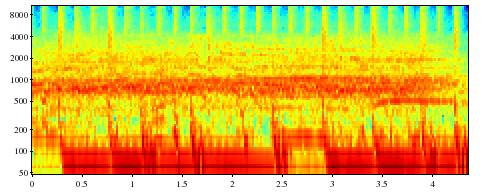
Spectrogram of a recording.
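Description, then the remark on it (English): A large live crowd cheers and whoops loudly and continuously, with a steady rhythmic clapping or pounding running through the dense roar for the whole stretch. “We got a lot of crowd here today.”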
